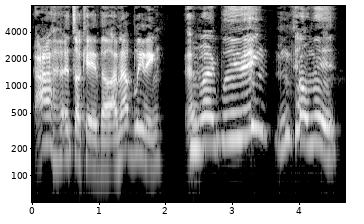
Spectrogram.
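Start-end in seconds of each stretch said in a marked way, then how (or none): 2.3-4.6 playful worried. Real, not acted. Checking tongue, asking chat.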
